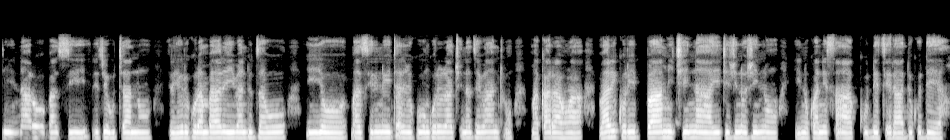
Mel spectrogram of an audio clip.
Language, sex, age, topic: Ndau, female, 36-49, health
